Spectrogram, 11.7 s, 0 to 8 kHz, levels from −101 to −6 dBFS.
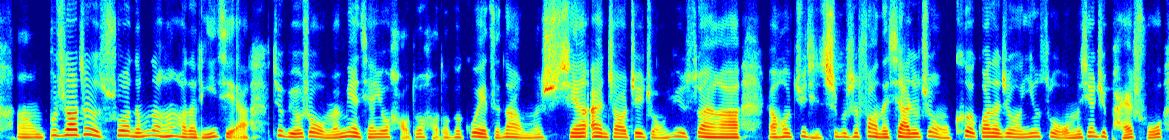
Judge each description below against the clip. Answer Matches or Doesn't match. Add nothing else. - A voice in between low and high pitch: Doesn't match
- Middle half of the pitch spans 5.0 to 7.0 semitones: Doesn't match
